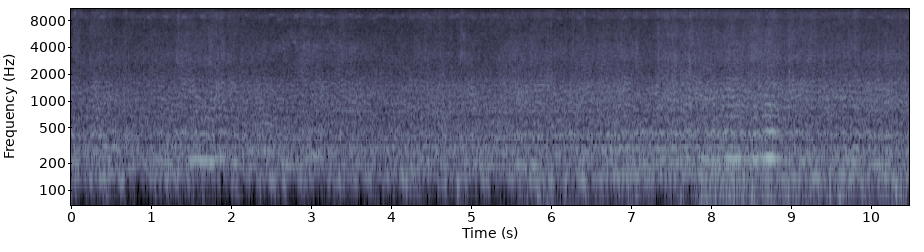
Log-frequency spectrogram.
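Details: Honey bees at a hive entrance on July 22nd, 2024: a dense, steady low droning hum from many bees at once, with slight swells in loudness near the end and no other clear sounds.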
